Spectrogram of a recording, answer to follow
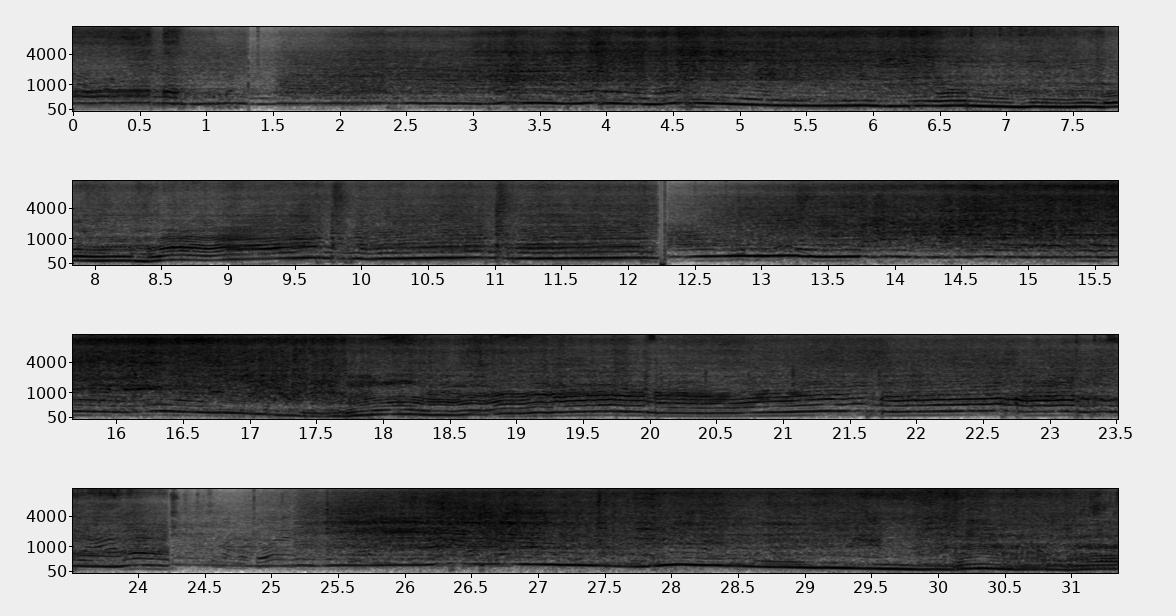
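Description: Rally cars (Renault Clio and Opel Astra hatchbacks) passing one after another on a tarmac special stage, their four-cylinder engines revving hard and dropping back through gear changes and braking for the bends. The sound cuts abruptly from one car to the next about a second in, near the middle and near the end.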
